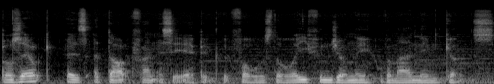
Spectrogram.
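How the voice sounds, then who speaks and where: Music plays in the background as a man speaks at a moderate pace. His pitch is very deep and low, with fairly even intonation. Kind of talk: casual video essay narration.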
